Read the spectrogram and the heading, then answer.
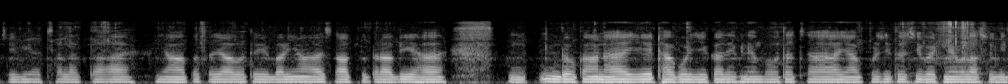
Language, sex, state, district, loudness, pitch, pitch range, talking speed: Hindi, male, Bihar, Kishanganj, -17 LUFS, 115 Hz, 115-120 Hz, 200 wpm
